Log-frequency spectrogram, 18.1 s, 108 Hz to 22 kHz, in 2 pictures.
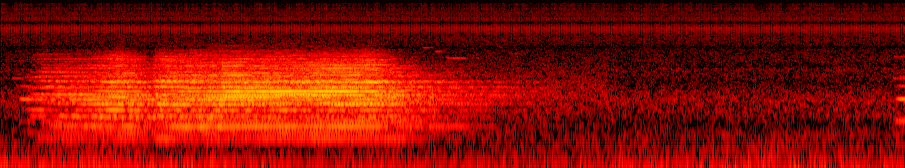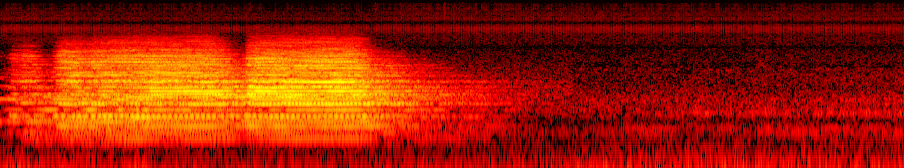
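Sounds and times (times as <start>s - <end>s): train horn chord: 0.2s - 5.8s, 8.9s - 14.6s.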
